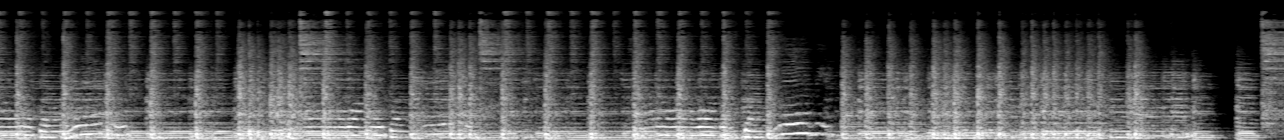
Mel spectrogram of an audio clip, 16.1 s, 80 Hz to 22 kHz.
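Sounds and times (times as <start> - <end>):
drum kit beat: 0.0 - 16.0
held guitar notes: 0.0 - 16.0.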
